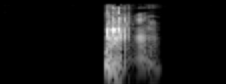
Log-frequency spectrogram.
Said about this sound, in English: Fart fart.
